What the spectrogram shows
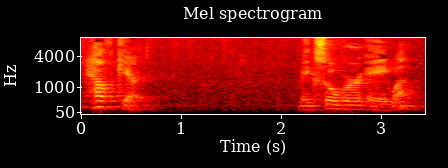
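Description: A man's voice: medium pitch, very animated, slow, crowd noise. A man giving an impassioned political talk to a live audience, firing rhetorical questions and climbing to emphatic peaks. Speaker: speaker addressing an audience. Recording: roomy hall, far-off mic, faint ambience.

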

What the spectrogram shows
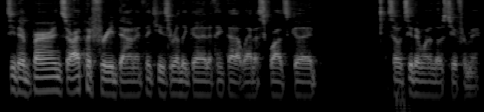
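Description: A man co-hosting a casual sports podcast, speaking in a laid-back, low-key way. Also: flat delivery, fast talker, husky. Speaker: podcast co-host.

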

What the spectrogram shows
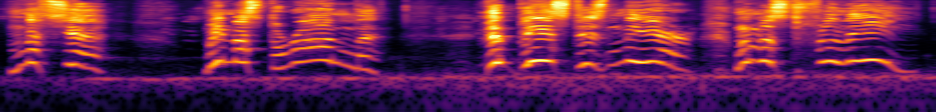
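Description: A terrified little French peasant girl cries out in a squeaky, shrill voice, as a man puts her on. She pleads in a French lilt. There is clear noise behind her. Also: takes it slowly. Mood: panicked. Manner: wailing, high-pitched, French-accented exclamations.

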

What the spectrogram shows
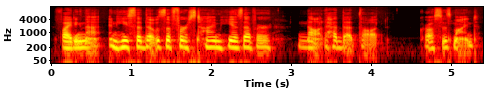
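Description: This podcast guest owns an energy healing center and shares animated stories in relaxed, conversational fashion, her speech full of "like." Her pitch is medium, her speed ordinary, and there's some vocal fry.

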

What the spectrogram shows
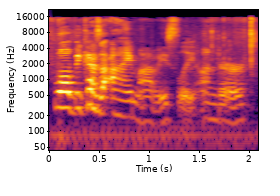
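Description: A woman's voice: lowish voice, very animated, normal speed, a little mellow, slight background noise. A young adult woman co-hosting a casual faith chat, earnest and emotional as she talks. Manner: earnest, emotional, tearful at moments. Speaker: co-host.

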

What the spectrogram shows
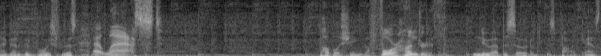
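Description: A podcast host with a fairly low, slightly mellow voice chats casually through an introduction. His manner is irreverent, slangy, and self-deprecating.

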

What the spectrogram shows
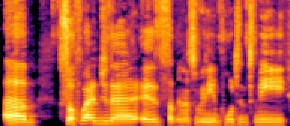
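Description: A man's voice: fairly high pitch, normal speed, smooth, dry recording. Chatty young man from West London. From West London, England. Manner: chatty, animated, with frequent fillers. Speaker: guest. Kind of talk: casual interview talk.

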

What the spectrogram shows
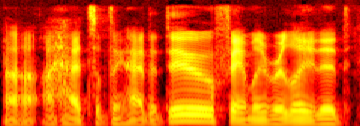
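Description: Gravelly-voiced man telling a rambling story. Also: low-pitched, animated, fast talker, fairly bright tone, no echo. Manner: rambling storyteller, laughs often. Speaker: podcast co-host. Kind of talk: casual chat. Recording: dull, lo-fi sound.

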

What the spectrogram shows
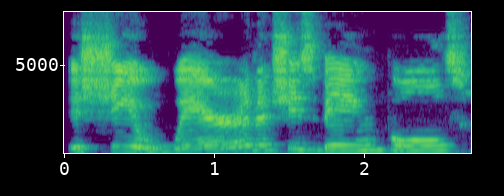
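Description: Bright-voiced woman player. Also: high voice, expressive, a little slow, poor audio.

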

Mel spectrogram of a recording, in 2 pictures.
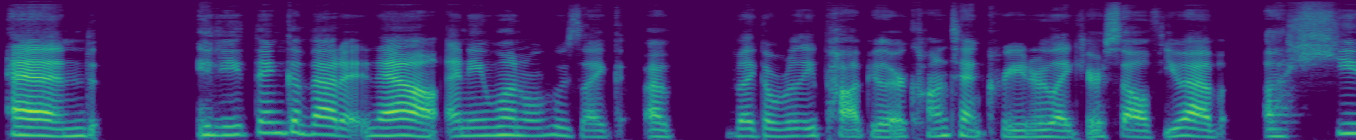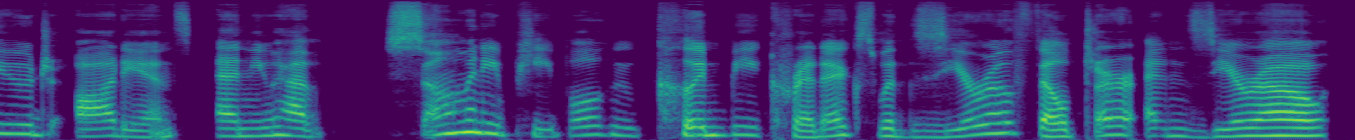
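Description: A woman's voice: medium pitch, normal speed, fairly bright tone, clean tone, no room sound, clean studio sound. A woman hosting a casual podcast interview in a supportive, complimentary, conversational manner.

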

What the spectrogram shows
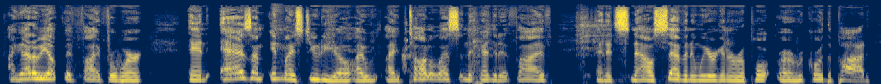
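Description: A man's voice: high voice, fairly even intonation, fairly quick, gravelly, dark tone, no room sound. A man hosting a podcast in a chatty, rambling, self-deprecating way. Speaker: podcast host. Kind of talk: casual podcast chat.

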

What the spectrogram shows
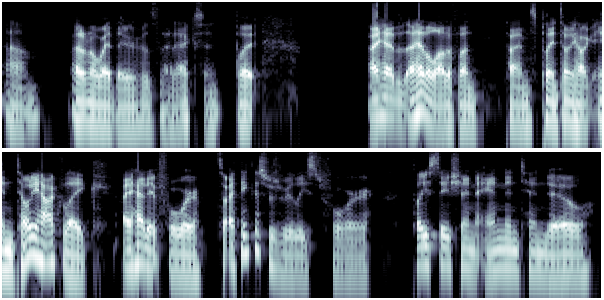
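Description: Deep-voiced man chatting on a podcast. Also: moderate pace, a bit bright, no echo, clean studio sound. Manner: chatty and self-deprecating, often laughing. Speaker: podcast co-host. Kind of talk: casual chat.

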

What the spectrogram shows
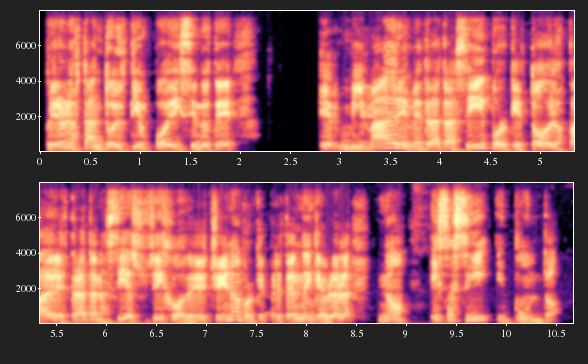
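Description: A man, co-hosting a podcast and explaining his views in a measured way. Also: a little high. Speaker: podcast co-host. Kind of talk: casual film review chat. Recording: dull lo-fi audio.

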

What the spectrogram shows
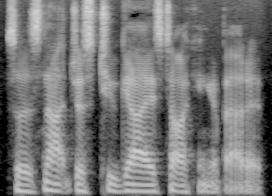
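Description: A man's voice: low voice, flat delivery, brisk, creaky, darkish tone, breathy edge, no echo, studio quality. A man hosting a podcast, introducing the episode and putting questions to a guest. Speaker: podcast co-host, interviewer.

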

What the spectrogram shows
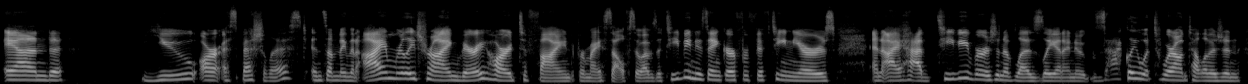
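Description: A woman's voice: medium pitch, lively intonation, fairly quick, bright, forceful tone, clean tone, no echo, clean studio sound. A woman hosting a podcast, talking in a candid, chatty way as she interviews a guest. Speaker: podcast host. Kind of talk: casual interview chat.

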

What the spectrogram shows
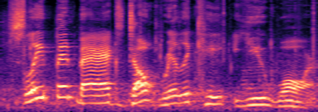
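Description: A man's voice: high voice, takes it slowly, slight background noise, exaggerated voice. A man playing a male coworker who insists on odd unpopular opinions and keeps repeating his point. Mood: insistent. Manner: insistent, repeats a flat catchphrase.

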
